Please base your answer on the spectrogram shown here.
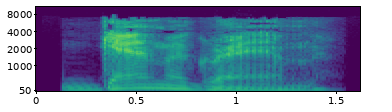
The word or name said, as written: gammagram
